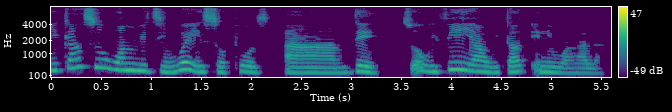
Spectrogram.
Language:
Nigerian Pidgin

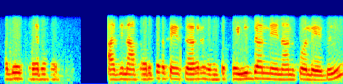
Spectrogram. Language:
Telugu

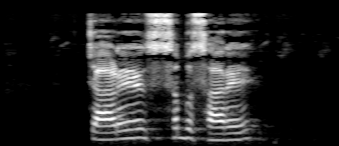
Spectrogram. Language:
Sindhi Bhil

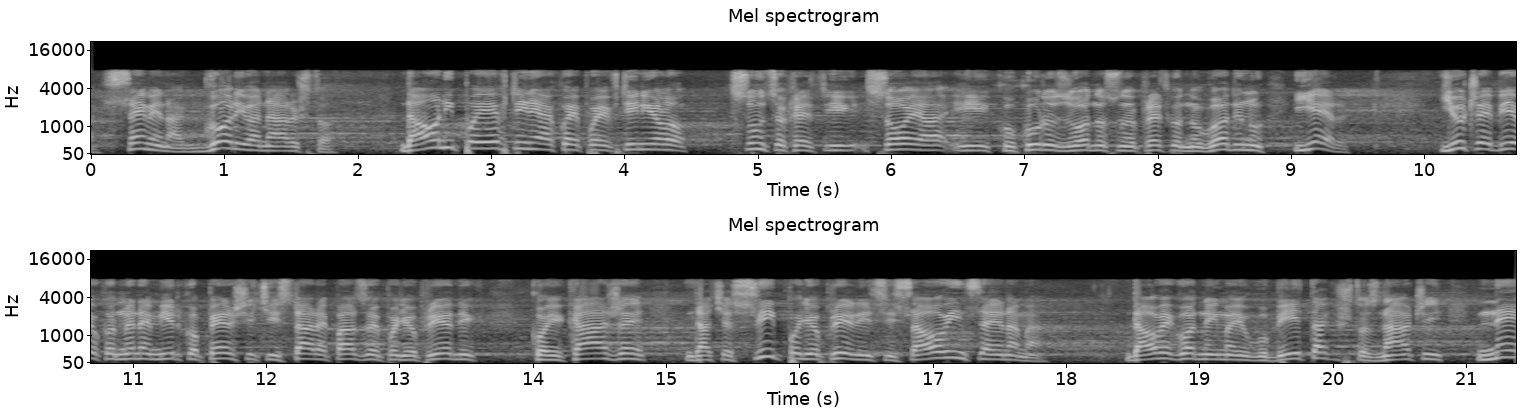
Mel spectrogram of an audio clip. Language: Serbian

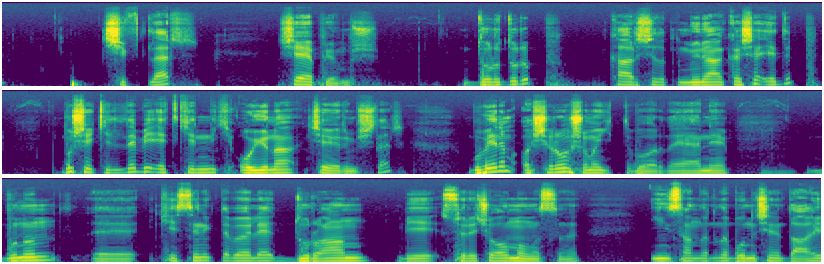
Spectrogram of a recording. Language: Turkish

